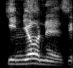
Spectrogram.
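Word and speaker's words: Quiñones: Yeah, Quinones.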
